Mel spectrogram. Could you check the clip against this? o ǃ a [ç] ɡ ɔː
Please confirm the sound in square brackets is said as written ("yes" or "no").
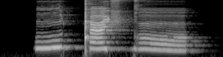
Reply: yes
